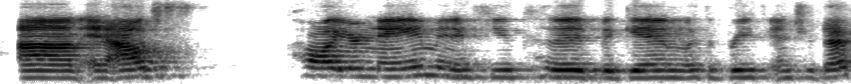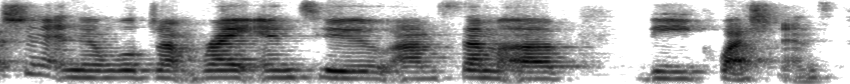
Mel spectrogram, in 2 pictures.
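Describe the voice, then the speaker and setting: A woman's voice: a little high, a bit bright, reverberant, lo-fi sound. A woman moderating an online panel discussion, introducing speakers and explaining procedure.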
